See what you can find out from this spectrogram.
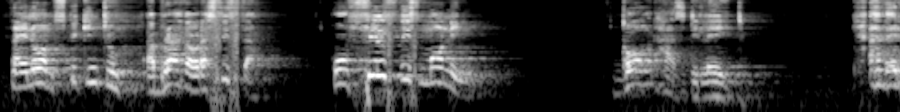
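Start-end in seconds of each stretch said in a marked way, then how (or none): none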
